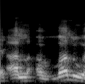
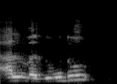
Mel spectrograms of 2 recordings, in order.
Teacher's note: اب اس کا ال لام بولنے میں بھی آ رہا ہے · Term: حروف قمری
